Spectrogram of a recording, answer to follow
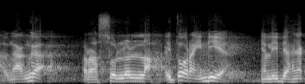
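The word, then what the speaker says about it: رسول الله: antara ucapan dengan tulisan kecuali dia dibaca Apabila ada huruf sebelumnya kasrah Billah Nah itu baru dibaca lah Tapi kalau pakai damah sebelumnya atau fathah sebelumnya pasti dibacanya Allah i kan contoh ee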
